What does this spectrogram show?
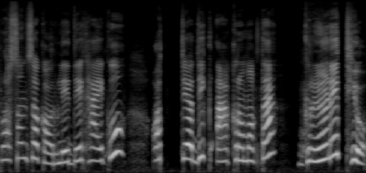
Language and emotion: Nepali, disgusted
